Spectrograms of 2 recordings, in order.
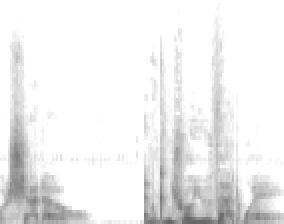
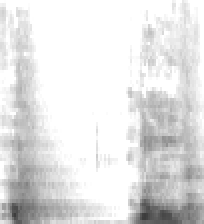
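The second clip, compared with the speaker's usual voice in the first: higher, much louder cry of no; horrified boyfriend; 14 dB louder than usual. Acted. Boyfriend seeing the girl give in, anguished cry. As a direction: break as all is lost.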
